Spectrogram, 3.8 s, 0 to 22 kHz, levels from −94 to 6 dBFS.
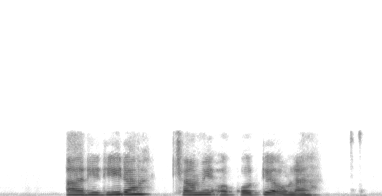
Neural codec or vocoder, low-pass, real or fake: codec, 16 kHz, 2 kbps, FreqCodec, smaller model; 7.2 kHz; fake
